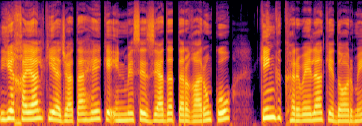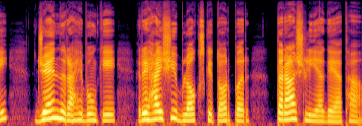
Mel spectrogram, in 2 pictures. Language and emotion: Urdu, neutral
